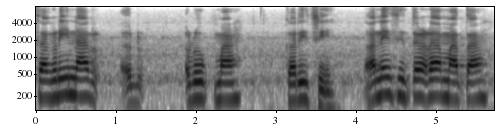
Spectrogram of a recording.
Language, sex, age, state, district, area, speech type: Gujarati, female, 60+, Gujarat, Kheda, rural, spontaneous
